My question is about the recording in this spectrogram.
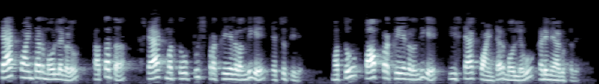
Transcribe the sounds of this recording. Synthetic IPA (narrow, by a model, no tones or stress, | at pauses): sʈaːk̚paːjiɳʈɐɾmɐwljɐɡɐɭusɐt̪ːɐt̪ɐsʈaːkmɐt̪ːupuʂʈpɾɐkɾijɐɡɐɭo̞nd̪iɡe̞ɦet͡ʃːut̪ːiʋe̞ | mɐt̪ːupaːpːɾɐkɾijɐɡɐɭo̞nd̪iɡe̞iːsʈjaːk̚paːjiɳʈɐɾmɐwljɐʋukɐɽimɛjaːɡut̪ːɐd̪e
